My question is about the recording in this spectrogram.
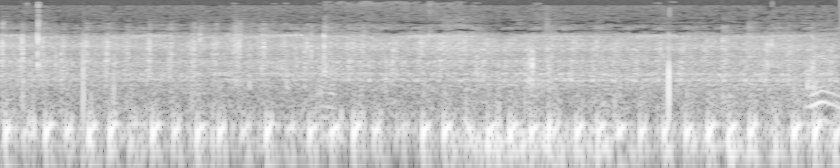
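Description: An engine idling with a steady low rhythmic throb, several pulses a second, and a few faint clicks over it.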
